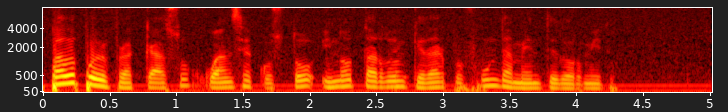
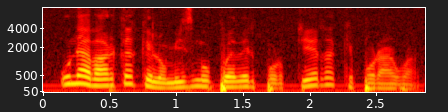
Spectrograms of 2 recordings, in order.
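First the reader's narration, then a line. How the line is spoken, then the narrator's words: Plain. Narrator (Spanish): respondió Juan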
